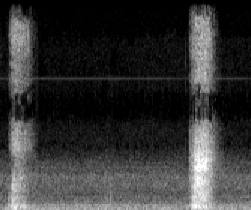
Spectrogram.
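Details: Two short, muffled, hissing stifled sneezes about two seconds apart, held back to stay quiet because everyone is asleep.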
